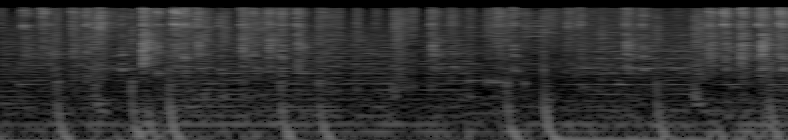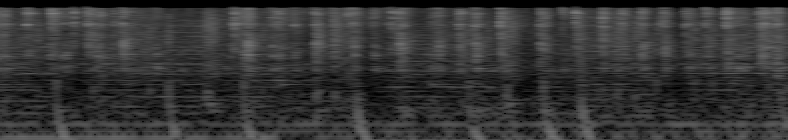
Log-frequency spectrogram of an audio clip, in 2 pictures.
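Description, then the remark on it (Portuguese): Steady, rapid typing on a steeply inclined mechanical computer keyboard without a numeric keypad, a dense run of crisp clacking keystrokes with no one speaking. “Um teclado bem inclinado.”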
